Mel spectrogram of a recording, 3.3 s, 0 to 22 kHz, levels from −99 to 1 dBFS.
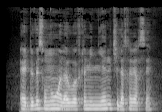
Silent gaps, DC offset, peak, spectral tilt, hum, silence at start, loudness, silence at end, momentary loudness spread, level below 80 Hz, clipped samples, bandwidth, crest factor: none; under 0.1%; -2 dBFS; -6.5 dB/octave; none; 0.4 s; -18 LUFS; 0.2 s; 6 LU; -58 dBFS; under 0.1%; 17 kHz; 16 dB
